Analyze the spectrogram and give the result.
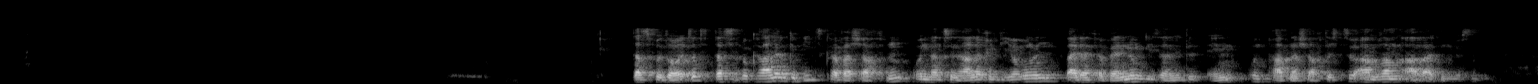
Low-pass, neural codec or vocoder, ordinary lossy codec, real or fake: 5.4 kHz; codec, 16 kHz, 8 kbps, FreqCodec, smaller model; none; fake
